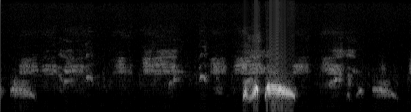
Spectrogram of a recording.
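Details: Decoy spotted dove with a deep 'thunder' voice, cooing to lure wild birds: soft low coos open, then a loud two-part throaty coo near the middle, with scattered fainter higher chirps from other birds.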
